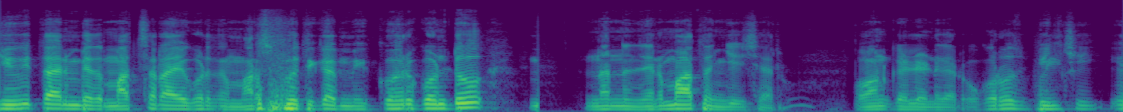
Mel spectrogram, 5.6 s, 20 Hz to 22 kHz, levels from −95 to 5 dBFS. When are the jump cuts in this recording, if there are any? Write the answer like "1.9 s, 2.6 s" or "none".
2.5 s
